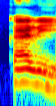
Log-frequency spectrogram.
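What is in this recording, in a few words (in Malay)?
"kari", Malay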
